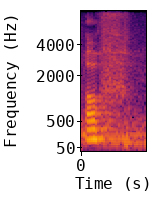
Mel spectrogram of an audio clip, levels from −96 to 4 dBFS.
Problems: background sounds at intervals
